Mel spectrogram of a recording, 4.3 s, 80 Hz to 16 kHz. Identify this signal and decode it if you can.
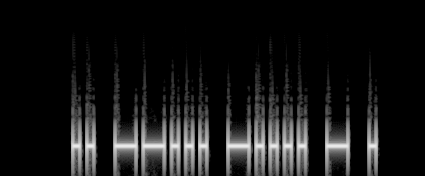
Morse code, heard as a keyed tone, about 17 wpm, 700 Hz. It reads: I76TE
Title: Code Groups - 5 Letter:Numbers - 17wpm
